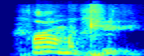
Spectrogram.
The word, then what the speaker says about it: chroma key: And I think the second word is pronounced That's chroma chromaki, key. Chroma key. or is it chromaki? It's chroma key.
